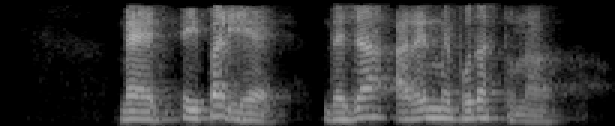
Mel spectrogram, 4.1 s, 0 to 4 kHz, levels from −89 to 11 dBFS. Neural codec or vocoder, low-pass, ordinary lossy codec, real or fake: codec, 24 kHz, 0.9 kbps, WavTokenizer, medium speech release version 2; 3.6 kHz; MP3, 24 kbps; fake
